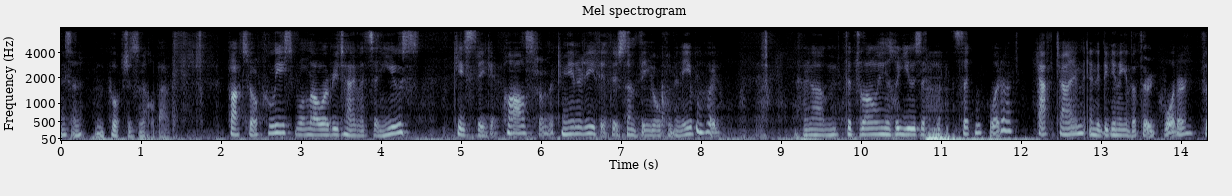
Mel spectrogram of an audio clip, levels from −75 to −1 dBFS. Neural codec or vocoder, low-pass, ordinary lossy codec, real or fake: codec, 16 kHz, 1 kbps, FunCodec, trained on Chinese and English, 50 frames a second; 7.2 kHz; AAC, 32 kbps; fake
